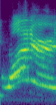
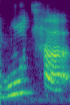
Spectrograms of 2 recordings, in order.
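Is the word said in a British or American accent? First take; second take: American; British. First: It is said in an American accent. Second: It is said in a British accent.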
